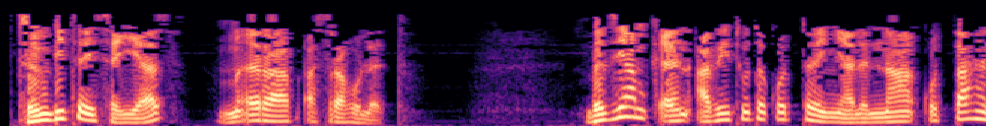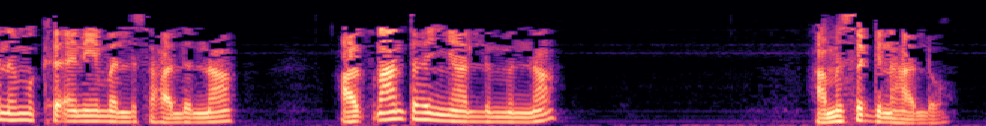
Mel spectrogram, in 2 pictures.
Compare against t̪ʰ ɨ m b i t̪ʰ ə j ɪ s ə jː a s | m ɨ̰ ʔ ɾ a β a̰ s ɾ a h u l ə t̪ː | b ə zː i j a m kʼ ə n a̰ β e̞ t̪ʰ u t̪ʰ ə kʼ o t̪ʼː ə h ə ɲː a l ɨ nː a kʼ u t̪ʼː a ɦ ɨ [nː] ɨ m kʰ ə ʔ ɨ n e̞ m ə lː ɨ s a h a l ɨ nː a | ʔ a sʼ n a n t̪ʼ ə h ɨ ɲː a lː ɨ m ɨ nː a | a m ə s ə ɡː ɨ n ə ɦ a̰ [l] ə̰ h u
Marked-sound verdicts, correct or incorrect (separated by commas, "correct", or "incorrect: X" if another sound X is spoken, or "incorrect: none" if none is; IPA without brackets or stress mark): incorrect: n, incorrect: lː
